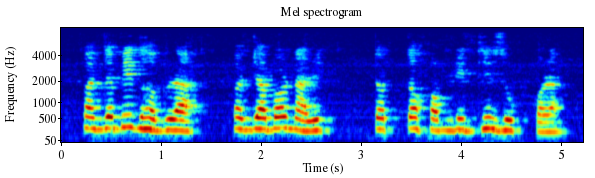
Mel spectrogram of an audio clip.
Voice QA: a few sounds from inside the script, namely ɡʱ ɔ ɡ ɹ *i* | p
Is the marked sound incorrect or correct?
incorrect: a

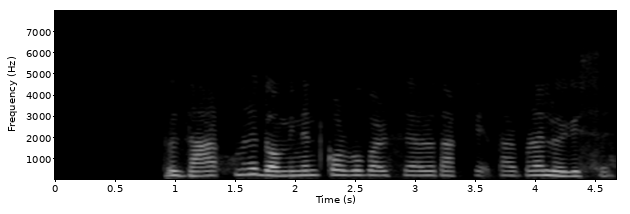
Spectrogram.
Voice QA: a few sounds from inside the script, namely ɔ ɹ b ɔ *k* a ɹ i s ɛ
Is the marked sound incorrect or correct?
incorrect: p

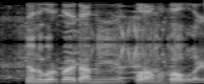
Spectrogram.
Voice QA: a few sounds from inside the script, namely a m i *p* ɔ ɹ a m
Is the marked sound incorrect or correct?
correct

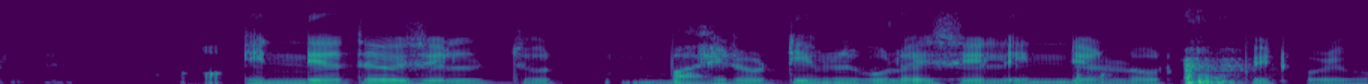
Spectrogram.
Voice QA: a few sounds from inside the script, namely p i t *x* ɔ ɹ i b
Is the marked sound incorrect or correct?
incorrect: k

